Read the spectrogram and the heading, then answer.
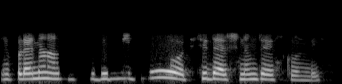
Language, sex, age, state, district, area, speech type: Telugu, female, 18-30, Andhra Pradesh, Anakapalli, urban, conversation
